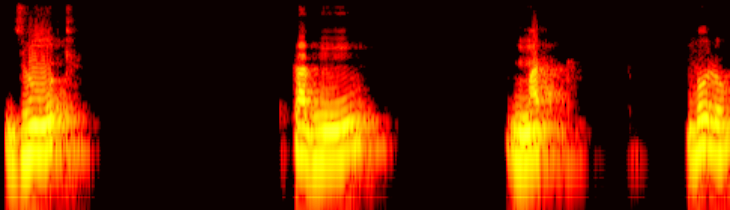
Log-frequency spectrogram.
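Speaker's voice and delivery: single words with long silences between; word-by-word dictation. Shown as a demonstration. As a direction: dictate one word, wait, then the next. (एक-एक शब्द रुककर लिखवाते हुए)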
